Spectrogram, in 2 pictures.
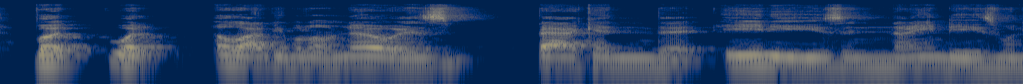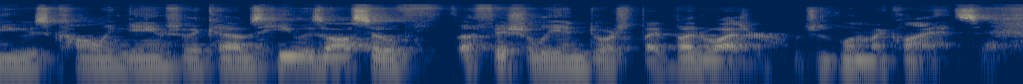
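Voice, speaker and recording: This man talks at a moderate pace and medium pitch, with fairly even intonation. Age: 40s. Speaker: marketing executive. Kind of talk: interview. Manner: hesitant fillers.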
